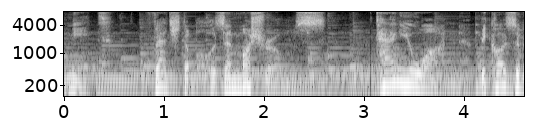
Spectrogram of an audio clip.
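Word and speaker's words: 鱼: Because in Chinese, the fish is yu, the same pronunciation with abundance.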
